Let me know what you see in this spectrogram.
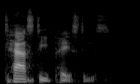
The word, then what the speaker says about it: Pasties: It's pronounced Tasty Pasties.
